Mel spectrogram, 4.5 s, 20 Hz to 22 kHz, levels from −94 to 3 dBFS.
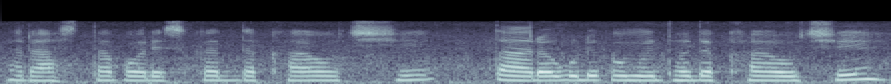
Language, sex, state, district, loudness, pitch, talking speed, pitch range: Odia, female, Odisha, Khordha, -15 LUFS, 205 Hz, 95 wpm, 200-215 Hz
